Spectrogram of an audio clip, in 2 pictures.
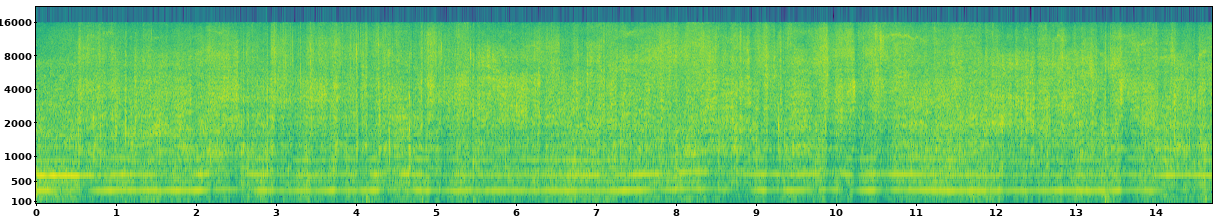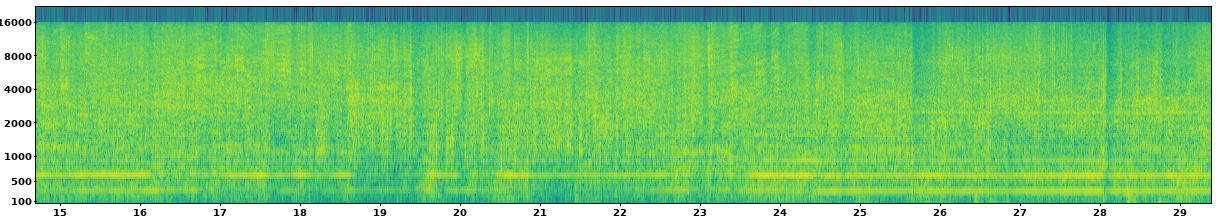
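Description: A handheld electric power tool running continuously: a steady, high motor whine over a strong hiss, its pitch wavering slightly as it bears on the work, with the whine dropping away briefly about two-thirds of the way through before returning.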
